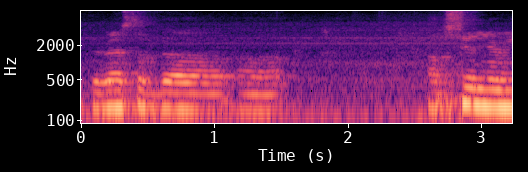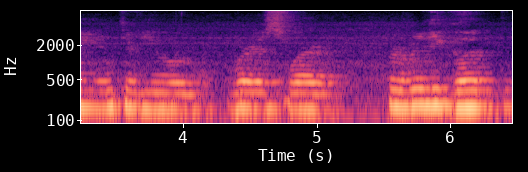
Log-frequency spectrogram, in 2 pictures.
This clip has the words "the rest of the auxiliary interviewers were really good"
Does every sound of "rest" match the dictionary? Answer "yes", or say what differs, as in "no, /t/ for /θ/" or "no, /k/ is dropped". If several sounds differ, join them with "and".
yes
